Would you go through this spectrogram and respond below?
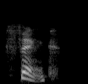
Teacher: the non-sibilant th sound in the word think is very light at the upper part indicating very weak turbulence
